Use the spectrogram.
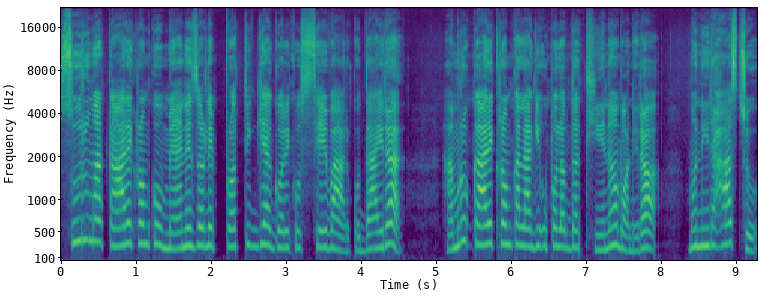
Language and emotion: Nepali, sad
